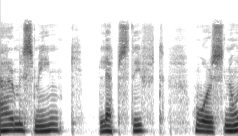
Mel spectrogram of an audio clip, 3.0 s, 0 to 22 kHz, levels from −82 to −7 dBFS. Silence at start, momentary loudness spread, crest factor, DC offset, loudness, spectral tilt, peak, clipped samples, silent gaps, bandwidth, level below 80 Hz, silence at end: 0 s; 9 LU; 14 dB; under 0.1%; -24 LUFS; -6 dB/octave; -10 dBFS; under 0.1%; none; 11.5 kHz; -66 dBFS; 0 s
